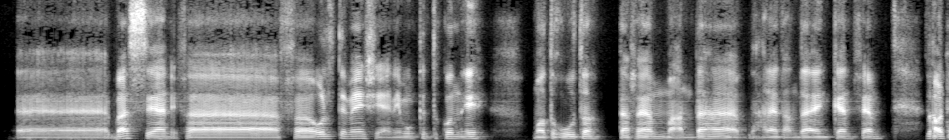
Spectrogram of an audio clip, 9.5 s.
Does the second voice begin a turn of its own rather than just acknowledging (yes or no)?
yes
